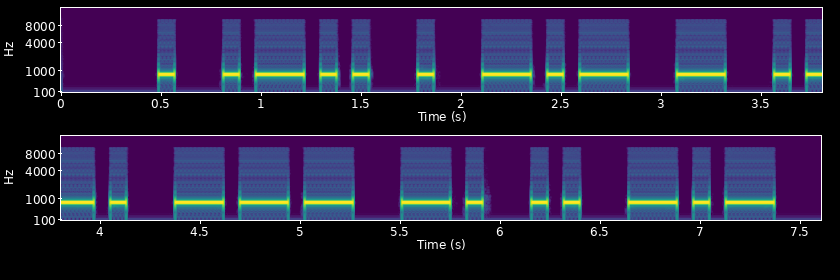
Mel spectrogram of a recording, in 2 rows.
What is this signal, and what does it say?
Morse code, heard as a keyed tone, about 15 wpm, 800 Hz. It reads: ELEKTRONIK
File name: ALLEMAND texte clair 1 vitesse 14 mots minute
